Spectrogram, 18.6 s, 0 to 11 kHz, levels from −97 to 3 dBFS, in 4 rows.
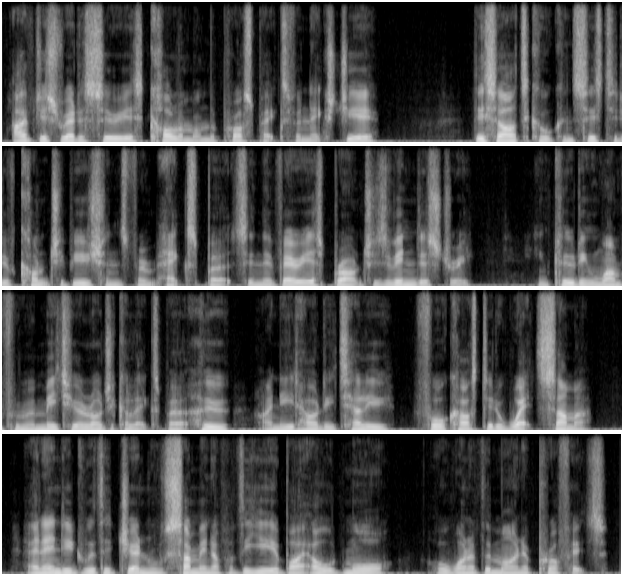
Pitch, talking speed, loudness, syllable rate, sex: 125 Hz, 195 wpm, -20 LUFS, 4.6 syllables/s, male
